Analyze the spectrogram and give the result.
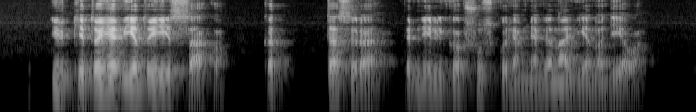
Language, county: Lithuanian, Utena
